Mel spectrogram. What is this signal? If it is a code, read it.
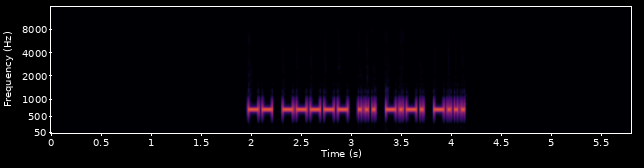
Morse code, heard as a keyed tone, about 34 wpm, 700 Hz. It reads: M0SCB
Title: DXCC-100 Call Signs - 5 Characters - 35wpm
